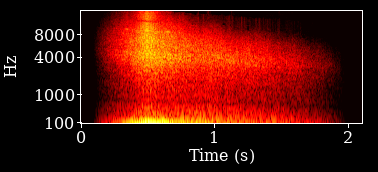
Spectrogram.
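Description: Whoosh sound effect with a deep rumble under it, accompanying a logo intro animation. It swells in quickly, is loudest about half a second in, then fades out over the next second and a half.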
